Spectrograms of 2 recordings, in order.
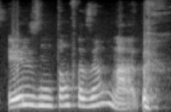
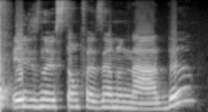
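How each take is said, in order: First: "tão" for estão, first syllable dropped; fast spoken Portuguese with clipped "tão"; colloquial reduced form. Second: "estão" said in full with its "is" onset; careful written form of "estão"; formal full form. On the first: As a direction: run "não tão" together quickly, as in casual speech. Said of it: "We would say like this". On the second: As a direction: keep both syllables of "estão", is-tão, as in writing. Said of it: "Writing in a more formal way, we would put is". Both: Shown as a demonstration.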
